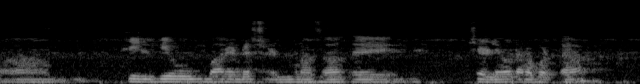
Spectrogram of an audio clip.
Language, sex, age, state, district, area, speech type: Goan Konkani, male, 18-30, Goa, Quepem, urban, spontaneous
